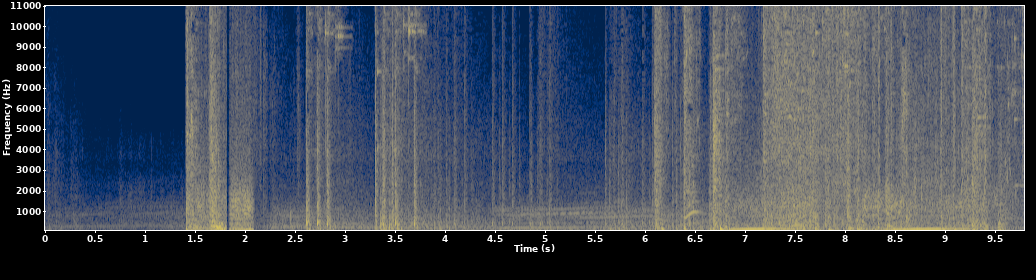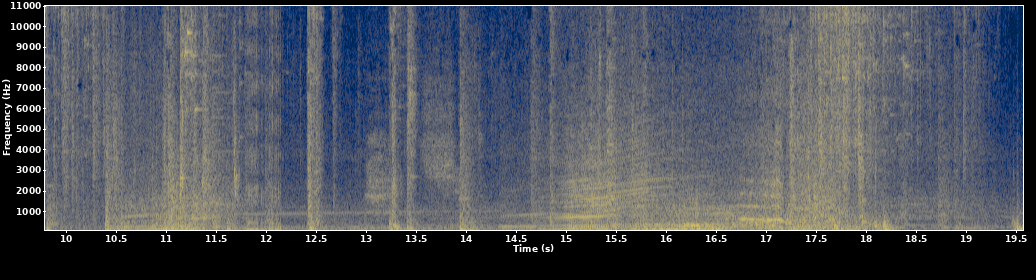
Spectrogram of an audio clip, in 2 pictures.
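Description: Film action soundtrack: a first loud shot about a second and a half in, then many rapid gunshots and impacts over a dense mix of score music and vehicle sounds.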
